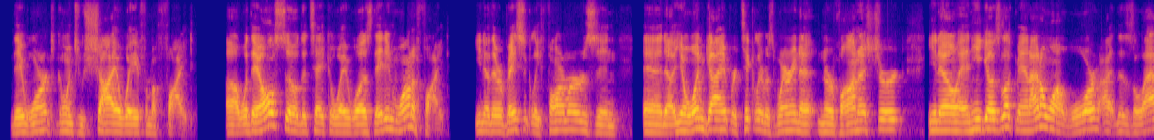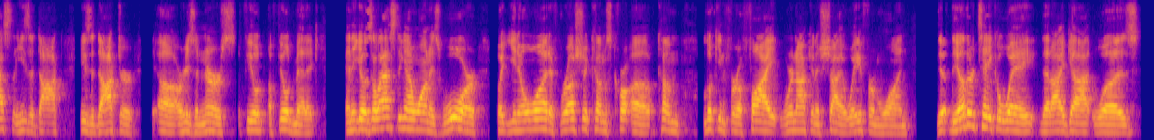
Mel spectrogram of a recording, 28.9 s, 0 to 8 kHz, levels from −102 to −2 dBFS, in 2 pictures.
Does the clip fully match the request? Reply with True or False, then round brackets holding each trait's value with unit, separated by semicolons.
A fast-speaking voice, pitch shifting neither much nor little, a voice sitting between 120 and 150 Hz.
True (235 wpm; 4.4 semitones; 140 Hz)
